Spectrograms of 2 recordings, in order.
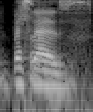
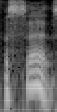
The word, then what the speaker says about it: Bessez: Bessez. Bessez. It's French.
